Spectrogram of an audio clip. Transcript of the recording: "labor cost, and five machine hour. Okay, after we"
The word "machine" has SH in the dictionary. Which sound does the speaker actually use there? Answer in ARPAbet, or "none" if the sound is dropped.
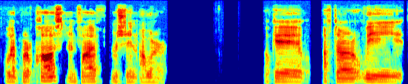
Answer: SH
